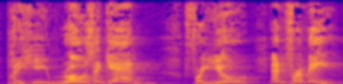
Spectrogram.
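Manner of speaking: slow triumphant preacher's cry; preaching at full force. Acted. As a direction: proclaim it like a shout of victory. Preacher builds to climax.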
